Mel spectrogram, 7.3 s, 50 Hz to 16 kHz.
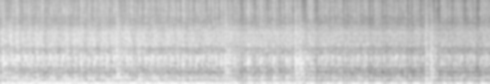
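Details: "Black Sheep" V8 car at first fire-up lopes unevenly with irregular pops and stumbles under the rumble; misfire and popping. Crank trigger was suspected first.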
